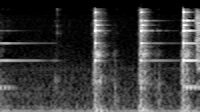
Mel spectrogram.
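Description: A small service bell dinged three times, about half a second apart, each a short bright ring.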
